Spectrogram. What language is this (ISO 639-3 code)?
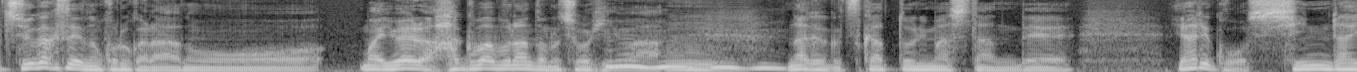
jpn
